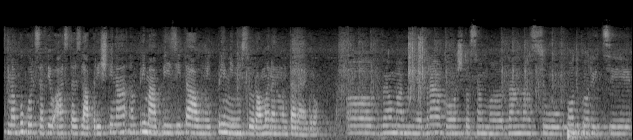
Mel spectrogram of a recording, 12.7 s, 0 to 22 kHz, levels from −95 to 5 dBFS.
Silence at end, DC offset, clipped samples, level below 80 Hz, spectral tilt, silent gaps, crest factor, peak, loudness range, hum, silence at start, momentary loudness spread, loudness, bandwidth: 0 s; under 0.1%; under 0.1%; -52 dBFS; -5.5 dB/octave; none; 18 dB; -6 dBFS; 5 LU; none; 0.1 s; 8 LU; -24 LUFS; 10.5 kHz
